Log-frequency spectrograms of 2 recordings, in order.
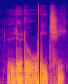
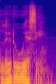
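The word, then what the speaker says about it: Ludowici: w i c i you would think that would be pronounced Ludi but it is not pronounced Ludi it is pronounced Ludy lud isy and if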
